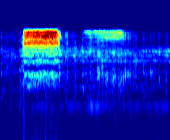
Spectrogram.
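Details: An owlet inside a nest box at night, excited by an owl arriving at the tray after a mouse delivery, lets out one loud, harsh hissing screech lasting a third of a second, followed by a fainter breathy trail.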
